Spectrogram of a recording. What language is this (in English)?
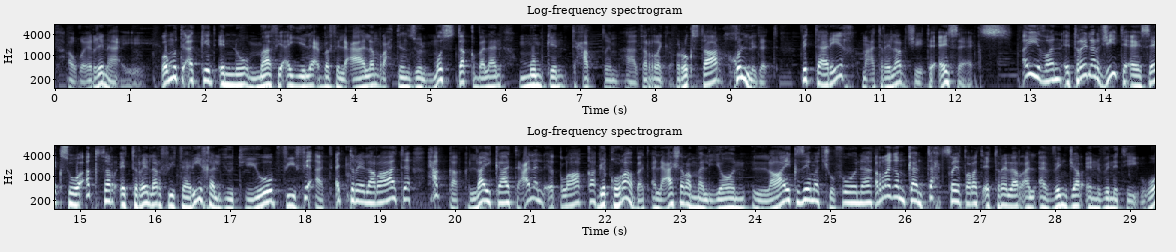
Arabic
